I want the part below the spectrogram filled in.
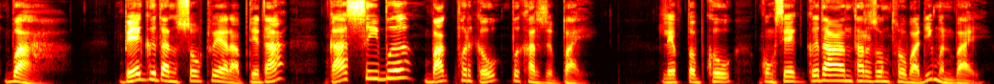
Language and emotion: Bodo, surprised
